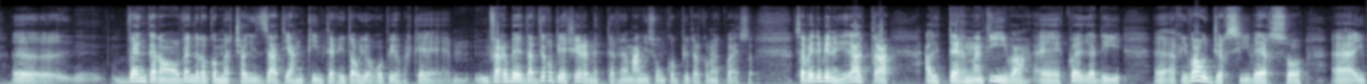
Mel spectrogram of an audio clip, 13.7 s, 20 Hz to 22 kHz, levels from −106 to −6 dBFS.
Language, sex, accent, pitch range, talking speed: Italian, male, native, 120-145 Hz, 130 wpm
